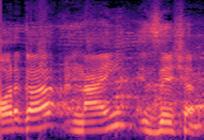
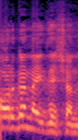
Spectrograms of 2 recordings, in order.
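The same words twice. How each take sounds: First: অর্গানাইজেশন very slow and lower; অর্গা-নাই-জেশন, drawn out for learners; syllable-by-syllable demo. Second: Said in the usual way. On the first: Shown as a demonstration. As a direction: sound out অর্গানাইজেশন in separate, stretched syllables. Teacher sounds out English term.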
